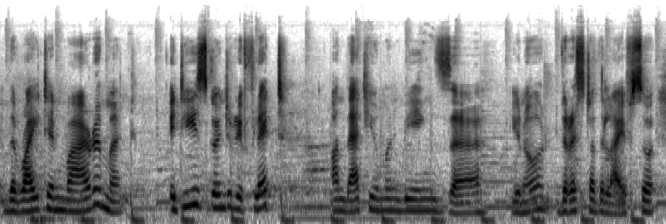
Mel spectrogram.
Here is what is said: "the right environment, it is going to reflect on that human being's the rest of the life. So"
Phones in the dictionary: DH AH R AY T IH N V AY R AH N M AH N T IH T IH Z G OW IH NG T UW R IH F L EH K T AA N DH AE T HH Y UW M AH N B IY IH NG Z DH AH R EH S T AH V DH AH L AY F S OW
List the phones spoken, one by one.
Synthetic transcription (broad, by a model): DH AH R AY T IH N V AY R AH N M AH N T IH T IH Z G OW IH NG T UW R IH F L EH K T AA N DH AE T HH Y UW M AH N B IY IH NG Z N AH R EH S T AH V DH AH L AY F S OW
